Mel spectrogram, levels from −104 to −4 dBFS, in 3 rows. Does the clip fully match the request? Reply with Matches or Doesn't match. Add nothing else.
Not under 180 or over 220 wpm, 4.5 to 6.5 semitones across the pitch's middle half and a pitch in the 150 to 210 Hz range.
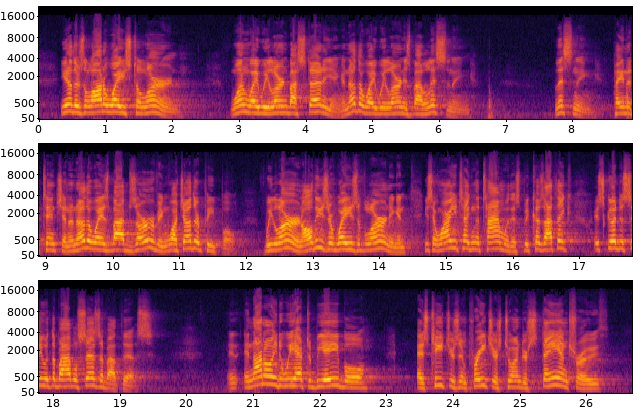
Matches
